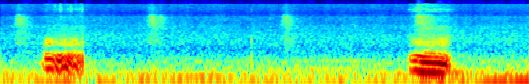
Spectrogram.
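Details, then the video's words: Cat snoring while asleep, two brief low rasping breaths about three seconds apart, soft and close, in a quiet indoor setting. "Кошка храпит во сне"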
